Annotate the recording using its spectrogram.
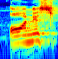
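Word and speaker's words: honest: लगाया मैं बताती हूं ऑनेस्ट के आगे एन इसलिए लगाया बिकॉज वहां पर एच साइलेंट है हम पढ़ते वक्त उसे ऑनेस्ट पढ़ते हैं नेस्ट नहीं पढ़ते इसीलिए द वर्ड एन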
